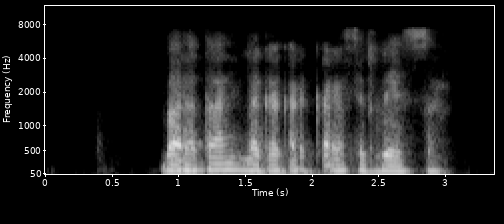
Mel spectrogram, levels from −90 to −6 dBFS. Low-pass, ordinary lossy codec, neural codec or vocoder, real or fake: 7.2 kHz; AAC, 48 kbps; codec, 16 kHz, 2 kbps, FreqCodec, smaller model; fake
